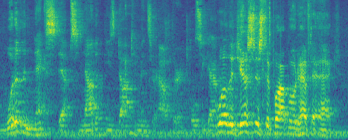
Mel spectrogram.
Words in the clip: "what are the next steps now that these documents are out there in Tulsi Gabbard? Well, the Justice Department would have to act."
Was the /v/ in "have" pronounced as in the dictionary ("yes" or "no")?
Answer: no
